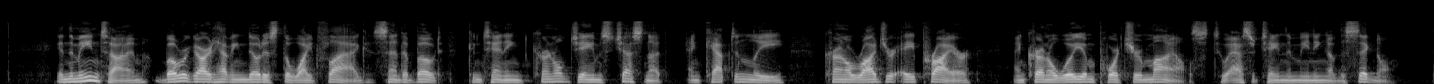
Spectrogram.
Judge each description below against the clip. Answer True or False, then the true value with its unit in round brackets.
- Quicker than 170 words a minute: False (150 wpm)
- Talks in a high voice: False (110 Hz)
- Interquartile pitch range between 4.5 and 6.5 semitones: False (3.6 semitones)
